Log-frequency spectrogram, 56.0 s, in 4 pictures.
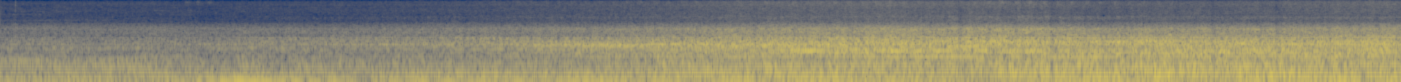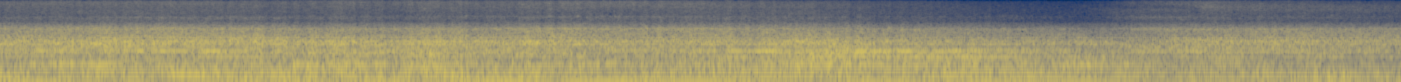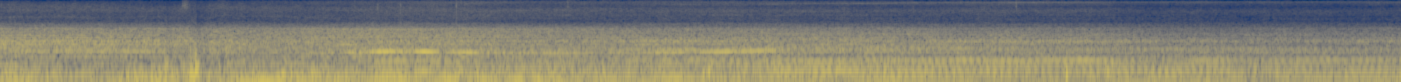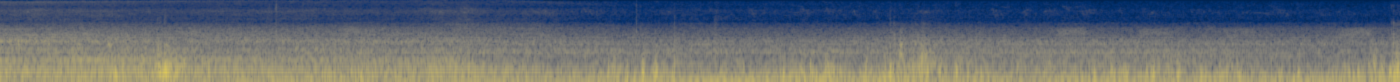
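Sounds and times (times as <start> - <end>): train diesel engines running: 0.0 - 55.9.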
